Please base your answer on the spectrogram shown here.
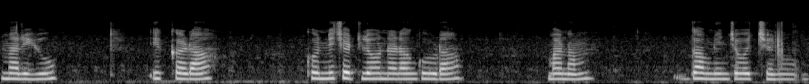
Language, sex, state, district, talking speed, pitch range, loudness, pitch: Telugu, female, Andhra Pradesh, Guntur, 60 wpm, 245-270 Hz, -17 LUFS, 255 Hz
